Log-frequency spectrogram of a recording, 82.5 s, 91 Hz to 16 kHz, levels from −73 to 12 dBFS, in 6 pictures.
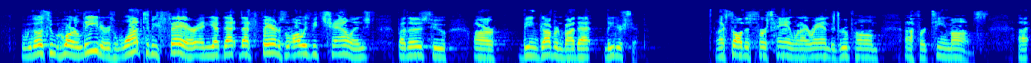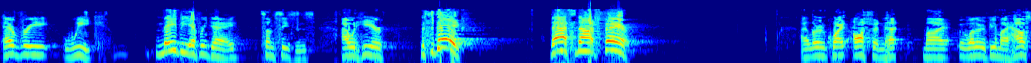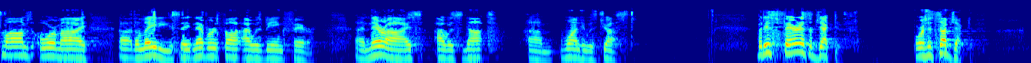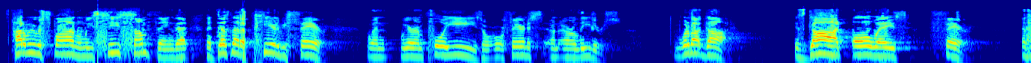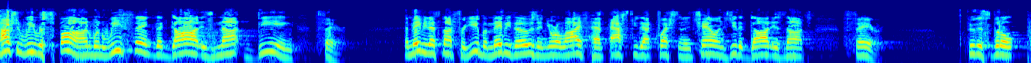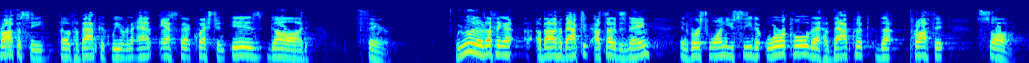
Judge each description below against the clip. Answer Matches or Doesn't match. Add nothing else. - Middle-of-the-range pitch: Matches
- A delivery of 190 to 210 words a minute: Doesn't match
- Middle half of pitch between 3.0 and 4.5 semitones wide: Matches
